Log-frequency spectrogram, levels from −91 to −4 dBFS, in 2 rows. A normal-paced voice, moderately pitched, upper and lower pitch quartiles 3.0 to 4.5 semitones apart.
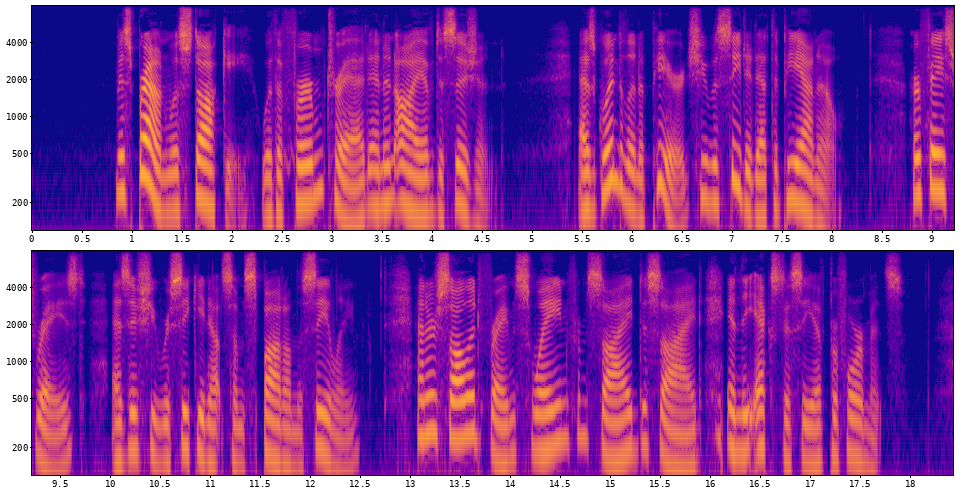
No: average, 165 wpm; medium, 180 Hz; average, 5.0 semitones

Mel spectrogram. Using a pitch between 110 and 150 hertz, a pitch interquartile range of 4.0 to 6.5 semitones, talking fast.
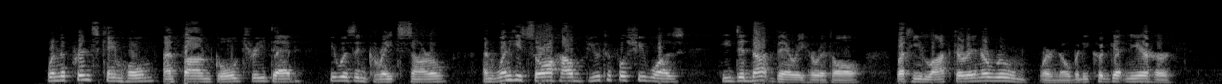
Yes: medium, 140 Hz; average, 4.9 semitones; fast, 210 wpm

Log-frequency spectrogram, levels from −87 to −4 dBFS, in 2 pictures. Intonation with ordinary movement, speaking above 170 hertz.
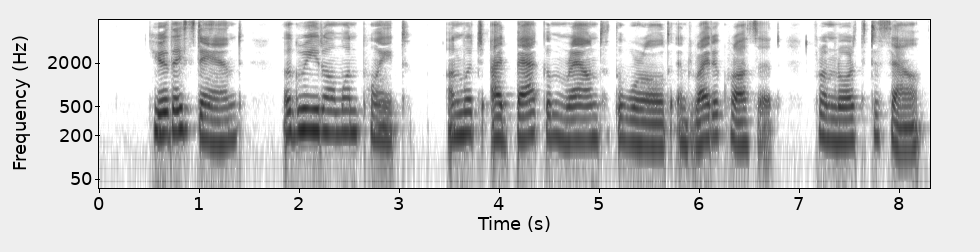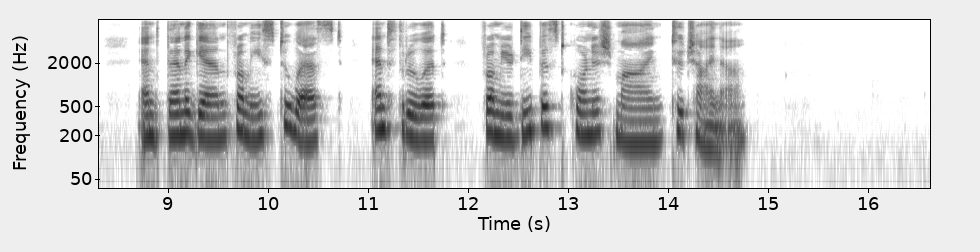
Yes: average, 3.9 semitones; high, 190 Hz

